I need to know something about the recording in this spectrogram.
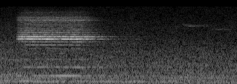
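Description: Whiteboard marker squeaking on the board as a word is written: one high-pitched squeak lasting just under a second near the start.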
